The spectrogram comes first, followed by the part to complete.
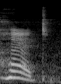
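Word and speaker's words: hate: लेकिन अगर एच ए टी बोलेंगे तो इसको हम बोलेंगे हैट है ना तो ई यानी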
